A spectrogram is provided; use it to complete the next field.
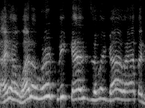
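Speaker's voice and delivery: tearful, teary, very high voice. Retelling what a girl said while learning at work: imitating someone crying.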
